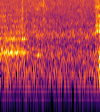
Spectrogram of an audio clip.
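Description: Steady background noise of a hall during a pause in speech, with a faint voice trailing off in the first half second.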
